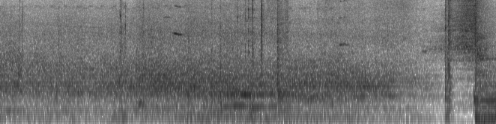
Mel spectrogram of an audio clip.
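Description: Steady outdoor background noise with scattered clicks and knocks as a person handles an RV's entry door, and a single loud knock near the end.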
